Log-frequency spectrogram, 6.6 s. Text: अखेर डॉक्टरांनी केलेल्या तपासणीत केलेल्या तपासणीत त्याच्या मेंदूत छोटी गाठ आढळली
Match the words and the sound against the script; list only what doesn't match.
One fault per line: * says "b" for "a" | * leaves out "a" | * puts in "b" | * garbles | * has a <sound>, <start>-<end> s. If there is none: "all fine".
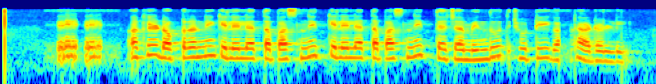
* has a laugh, 0.6-1.0 s
* has a dropout, 5.6-5.7 s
